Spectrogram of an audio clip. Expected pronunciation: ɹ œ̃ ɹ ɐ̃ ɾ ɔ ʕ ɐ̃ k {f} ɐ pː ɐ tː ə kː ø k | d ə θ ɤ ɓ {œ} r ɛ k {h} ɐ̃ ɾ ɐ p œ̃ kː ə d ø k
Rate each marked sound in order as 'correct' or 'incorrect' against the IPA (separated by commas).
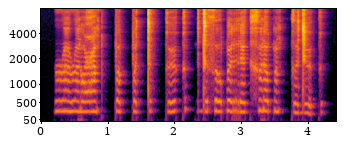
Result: incorrect, correct, incorrect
